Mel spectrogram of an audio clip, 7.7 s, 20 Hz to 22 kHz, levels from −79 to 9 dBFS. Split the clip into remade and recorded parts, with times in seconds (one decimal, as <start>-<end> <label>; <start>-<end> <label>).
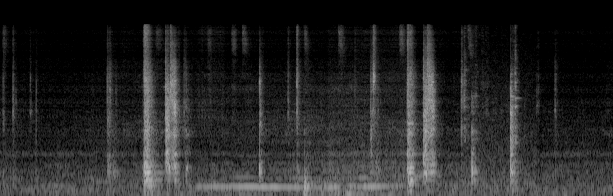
0.0-5.8 remade; 5.8-6.7 recorded; 6.7-7.7 remade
